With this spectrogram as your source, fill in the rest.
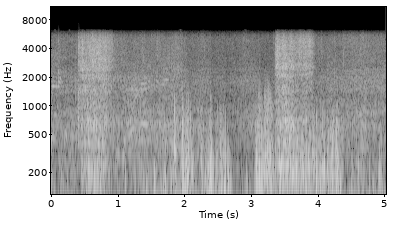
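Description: A flame whooshes in loud bursts outdoors.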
